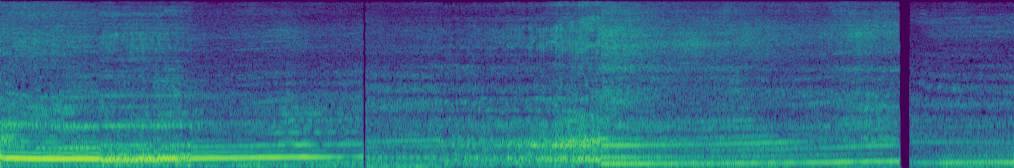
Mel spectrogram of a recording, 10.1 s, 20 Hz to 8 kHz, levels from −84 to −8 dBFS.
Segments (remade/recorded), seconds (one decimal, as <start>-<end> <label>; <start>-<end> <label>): 0.0-1.0 recorded; 1.0-1.9 remade; 1.9-4.4 recorded; 4.4-6.0 remade; 6.0-10.1 recorded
